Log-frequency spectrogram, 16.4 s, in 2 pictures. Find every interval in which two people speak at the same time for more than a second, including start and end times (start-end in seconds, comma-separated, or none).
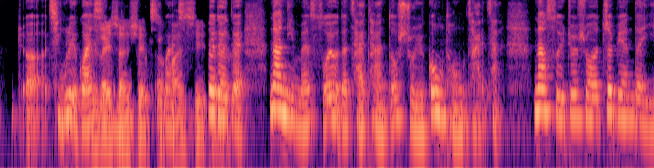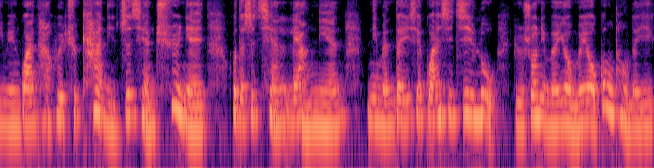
1.1-2.9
